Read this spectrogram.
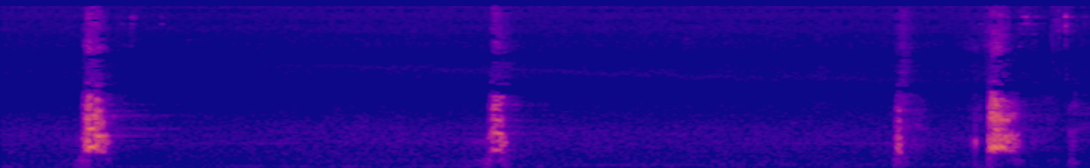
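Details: Luigi the dog barks in a quiet room, loud clipped woofs at roughly three-second intervals, the last two coming close together.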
